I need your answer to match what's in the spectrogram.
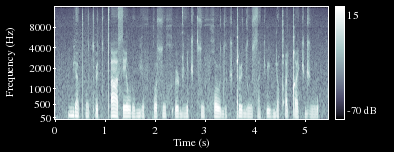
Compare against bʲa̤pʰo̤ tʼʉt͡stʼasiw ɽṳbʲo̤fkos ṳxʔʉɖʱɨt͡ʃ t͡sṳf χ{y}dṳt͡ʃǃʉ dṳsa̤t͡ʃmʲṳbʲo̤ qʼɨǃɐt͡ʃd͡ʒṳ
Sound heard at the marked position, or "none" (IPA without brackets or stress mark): u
